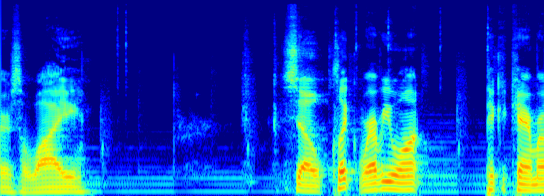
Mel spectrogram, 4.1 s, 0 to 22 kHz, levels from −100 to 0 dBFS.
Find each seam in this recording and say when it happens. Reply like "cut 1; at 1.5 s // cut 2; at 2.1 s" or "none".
cut 1; at 2.5 s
